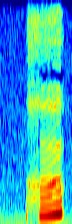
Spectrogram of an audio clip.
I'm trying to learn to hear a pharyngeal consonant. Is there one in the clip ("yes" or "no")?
no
